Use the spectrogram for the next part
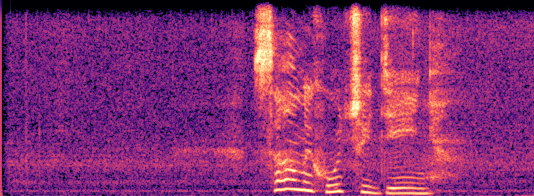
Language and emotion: Russian, sad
